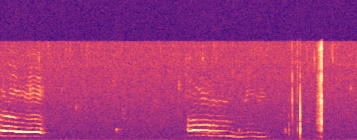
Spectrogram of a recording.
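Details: Male house cat sniffing around his new home, playing with water at a sink; two clear meows, the first brief and falling, the second longer and wavering downward, followed by a few light taps and clatters indoors.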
